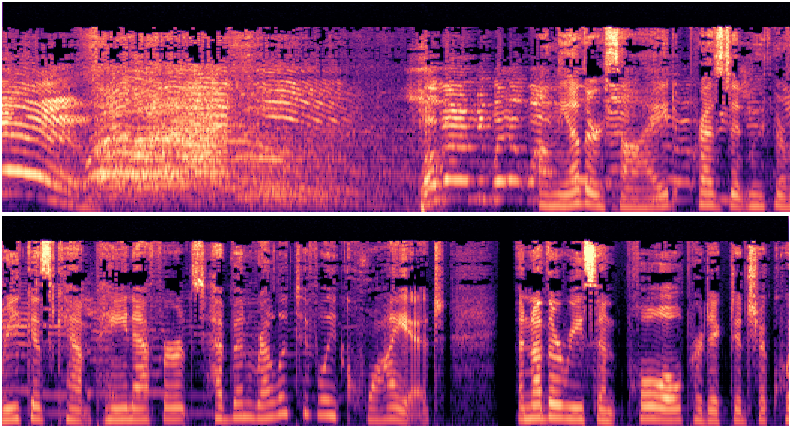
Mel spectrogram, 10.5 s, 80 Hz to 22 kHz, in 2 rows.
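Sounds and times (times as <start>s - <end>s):
large crowd of supporters roaring and chanting at election campaign rally: 0.0s - 3.0s
speech: 3.6s - 10.4s.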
